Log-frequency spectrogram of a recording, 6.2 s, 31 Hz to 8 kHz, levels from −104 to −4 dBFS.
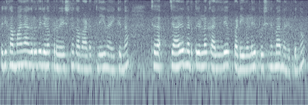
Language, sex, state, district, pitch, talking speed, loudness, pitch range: Malayalam, female, Kerala, Kollam, 245 Hz, 135 wpm, -14 LUFS, 225-255 Hz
